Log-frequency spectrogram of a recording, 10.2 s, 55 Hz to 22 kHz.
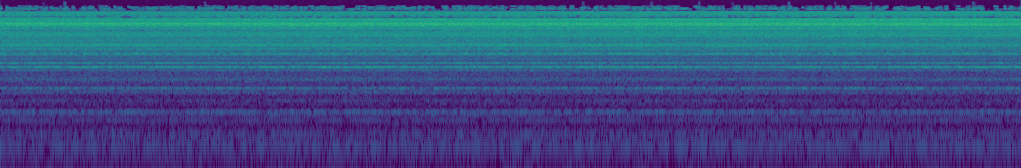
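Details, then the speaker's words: Accu-Turn 8944 brake lathe resurfacing a brake rotor, howling with a steady piercing high-pitched ring near the end of the cut; cutting chatter, possibly from a bad carbide tip. "quick side note on this is you notice the noise that it was making towards the end there started howling that's right"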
